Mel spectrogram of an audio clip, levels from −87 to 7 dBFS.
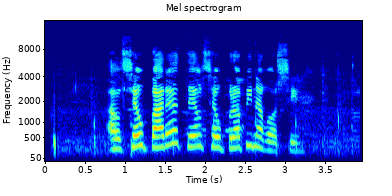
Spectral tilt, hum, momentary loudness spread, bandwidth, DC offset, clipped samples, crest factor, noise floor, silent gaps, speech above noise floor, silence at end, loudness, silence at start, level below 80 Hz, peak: -2 dB/octave; none; 21 LU; 11 kHz; under 0.1%; under 0.1%; 22 dB; -60 dBFS; none; 30 dB; 0.8 s; -30 LUFS; 0.1 s; under -90 dBFS; -12 dBFS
